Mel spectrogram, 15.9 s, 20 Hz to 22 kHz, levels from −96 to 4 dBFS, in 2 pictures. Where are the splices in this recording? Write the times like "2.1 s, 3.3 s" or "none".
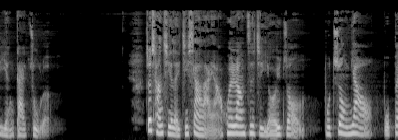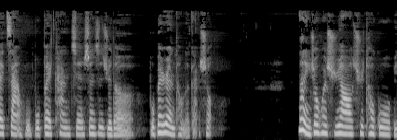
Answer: none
